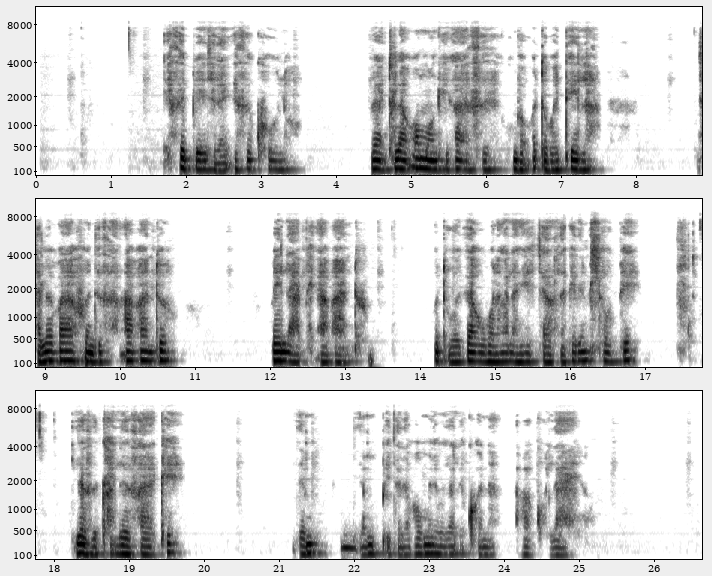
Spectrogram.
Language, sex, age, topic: North Ndebele, female, 50+, health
